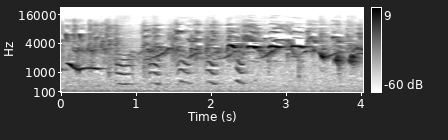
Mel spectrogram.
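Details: Chinese hwamei in competitive song for home training: a string of clear whistled notes stepping downward in pitch, followed by bright, rapid warbling and ringing high whistles.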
